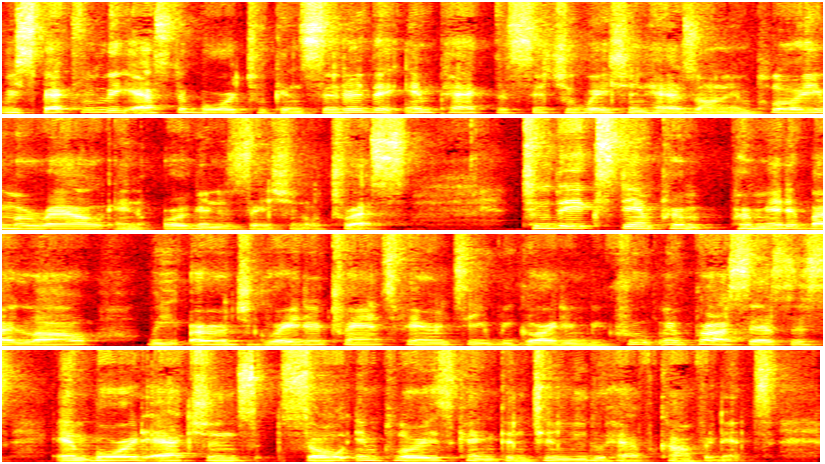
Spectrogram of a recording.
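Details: Adult speaker; typical voice.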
